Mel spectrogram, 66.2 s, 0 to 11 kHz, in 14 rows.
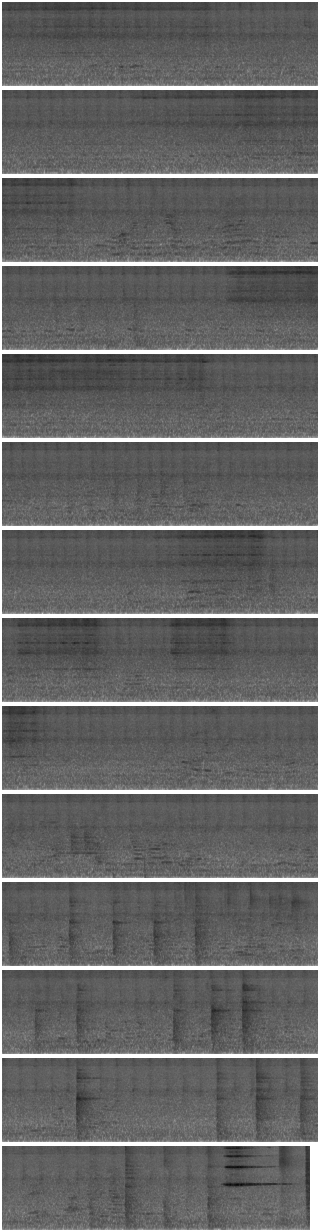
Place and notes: Different sounds in the wood workshop. You hear the ventilation, someone chiselling at a block of wood, a bandsaw, a nail gun, and voices.
Recorded on ZOOM H1
Nice, France, 4 November 2014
